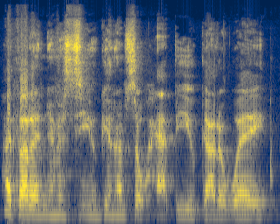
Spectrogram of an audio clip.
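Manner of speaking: high, loud, emotional grandmother; relieved cry. A narrator's reading. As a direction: gush with relief at a reunion. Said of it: "she cried".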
